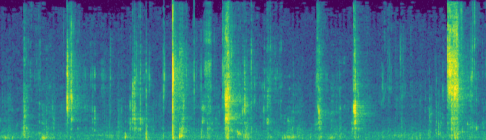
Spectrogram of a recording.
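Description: Close-up chewing and crunching on chicken bone: sharp, irregular crunches and cracks as the bone is bitten and broken between the teeth, with a louder cluster near the end.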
